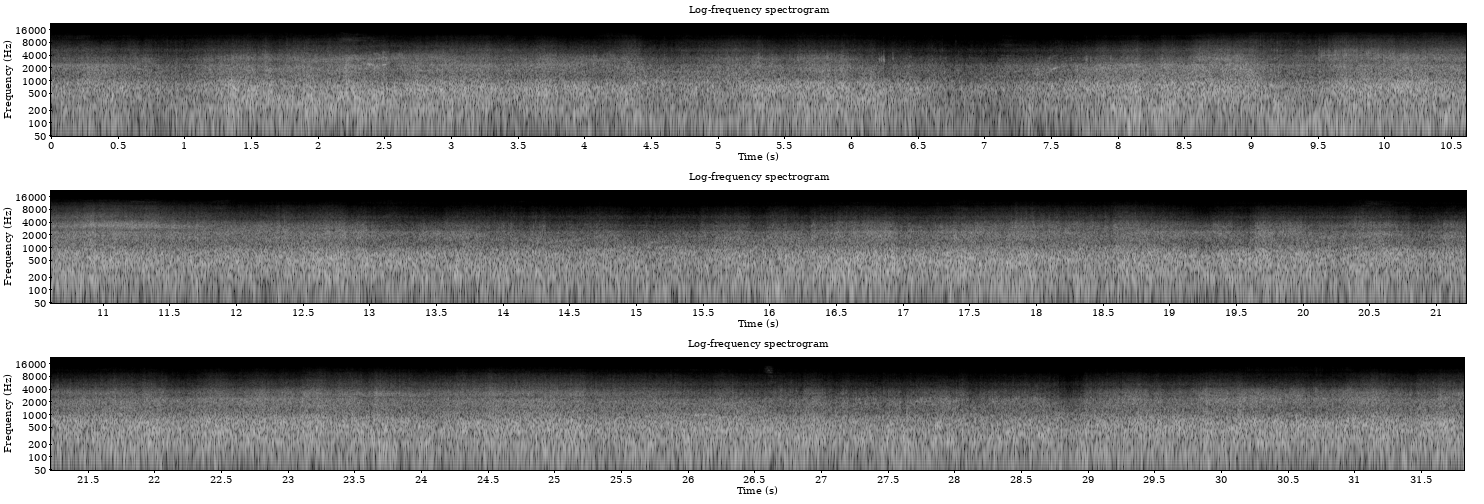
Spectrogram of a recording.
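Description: Loud, steady rush of air buffeting the microphone of a camera on a tandem paraglider in flight, easing off briefly about seven seconds in.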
